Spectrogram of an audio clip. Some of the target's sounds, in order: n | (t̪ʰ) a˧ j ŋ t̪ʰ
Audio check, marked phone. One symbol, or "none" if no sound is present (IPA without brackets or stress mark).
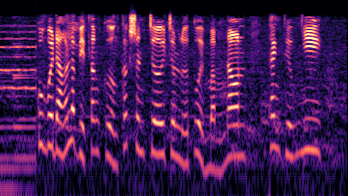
t̪ʰ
